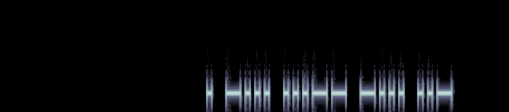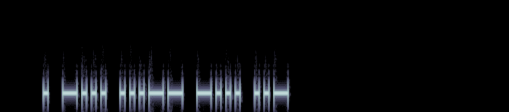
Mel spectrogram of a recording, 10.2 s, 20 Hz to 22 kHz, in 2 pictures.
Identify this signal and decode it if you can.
Morse code, heard as a keyed tone, about 25 wpm, 700 Hz. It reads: EB3BU EB3BU
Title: DXCC-100 Call Signs - 5 Characters - Repeated 2x - 25wpm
